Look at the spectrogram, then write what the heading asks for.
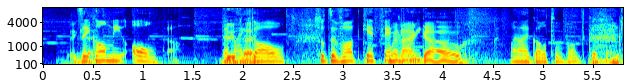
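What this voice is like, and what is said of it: Put-on Russian accent. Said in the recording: “pseudo Eastern European / Russian accent ... I have very good Russian accent.”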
